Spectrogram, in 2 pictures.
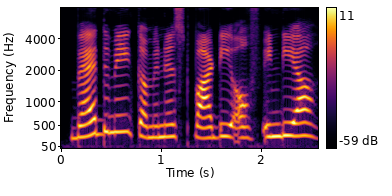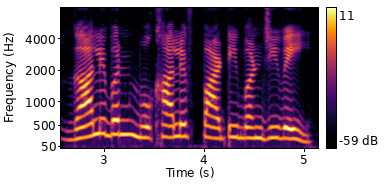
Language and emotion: Sindhi, neutral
